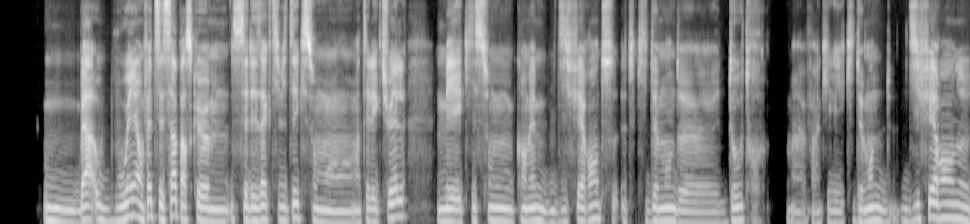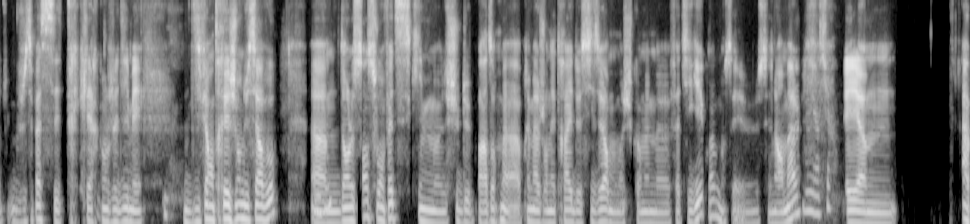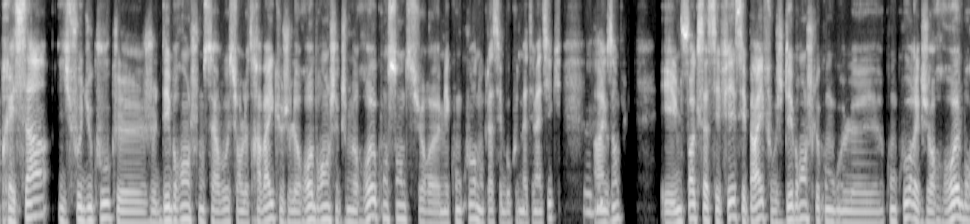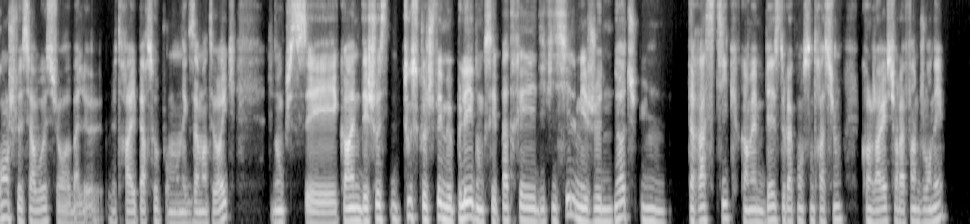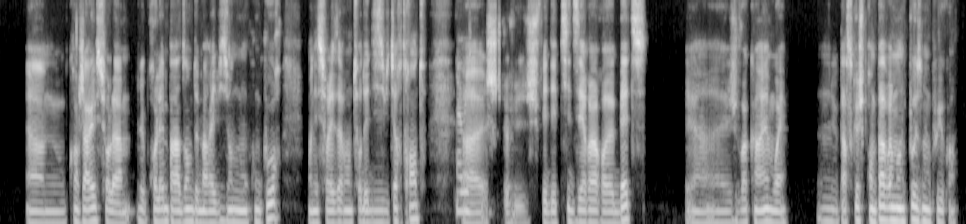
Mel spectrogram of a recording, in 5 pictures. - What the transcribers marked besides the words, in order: tapping; chuckle; other background noise; stressed: "rebranche"; stressed: "reconcentre"; stressed: "rebranche"; stressed: "drastique"
- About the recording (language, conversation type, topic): French, advice, Comment garder une routine productive quand je perds ma concentration chaque jour ?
